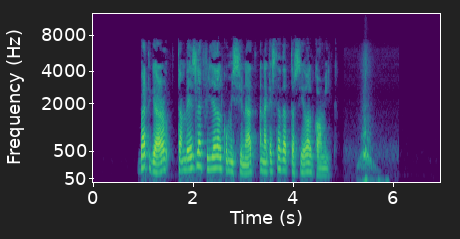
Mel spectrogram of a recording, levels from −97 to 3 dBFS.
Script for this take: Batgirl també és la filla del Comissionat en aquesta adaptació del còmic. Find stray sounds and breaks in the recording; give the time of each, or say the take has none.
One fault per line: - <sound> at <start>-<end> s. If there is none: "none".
- whoosh at 5.3-5.9 s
